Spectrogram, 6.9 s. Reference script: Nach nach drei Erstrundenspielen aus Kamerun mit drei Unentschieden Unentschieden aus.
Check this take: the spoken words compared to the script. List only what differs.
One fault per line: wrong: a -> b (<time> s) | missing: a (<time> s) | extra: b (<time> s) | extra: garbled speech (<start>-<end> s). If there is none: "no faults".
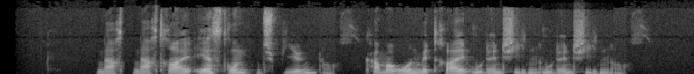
no faults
